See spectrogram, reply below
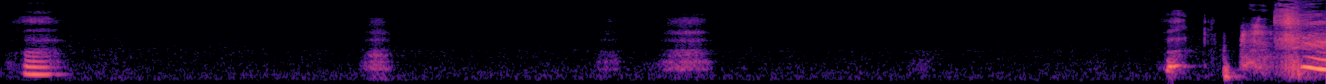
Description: Very intense fit of sneezes brought on by hayfever again, these sneezes felt incredible but they just wouldn't stop and they were so intense & the relief felt so good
